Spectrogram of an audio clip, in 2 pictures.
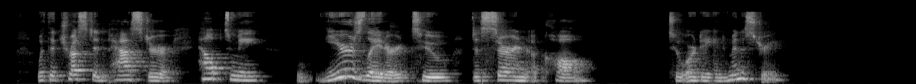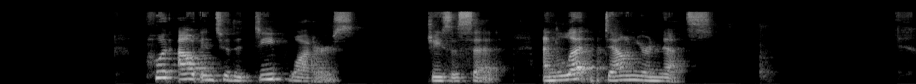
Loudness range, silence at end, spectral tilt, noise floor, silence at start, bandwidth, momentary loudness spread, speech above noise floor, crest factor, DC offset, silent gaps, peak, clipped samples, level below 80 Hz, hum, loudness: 8 LU; 0.05 s; -3.5 dB/octave; -90 dBFS; 0.4 s; 13 kHz; 14 LU; 67 dB; 20 dB; under 0.1%; none; -4 dBFS; under 0.1%; -66 dBFS; none; -22 LUFS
